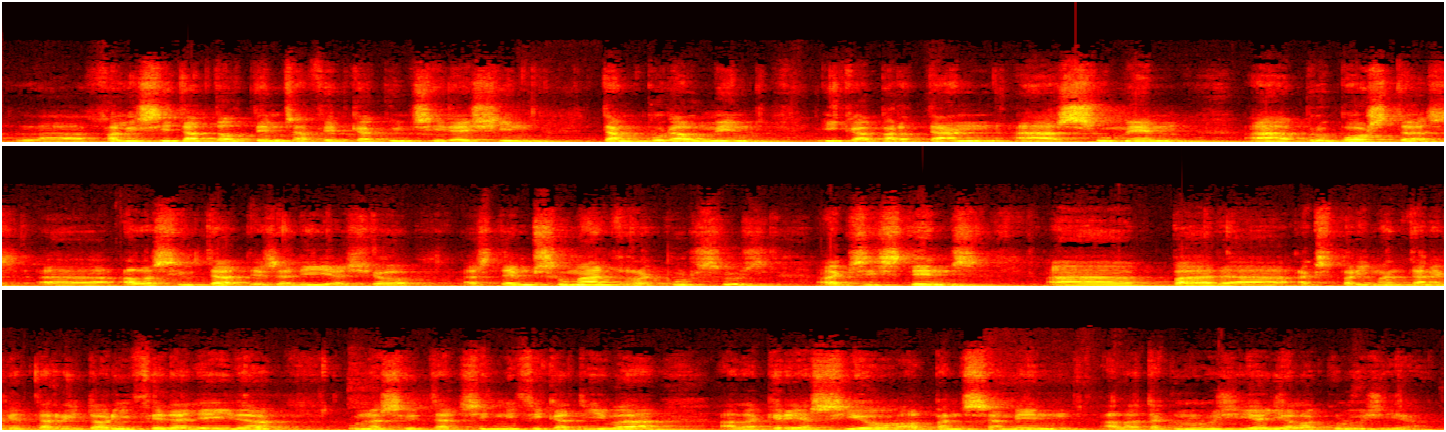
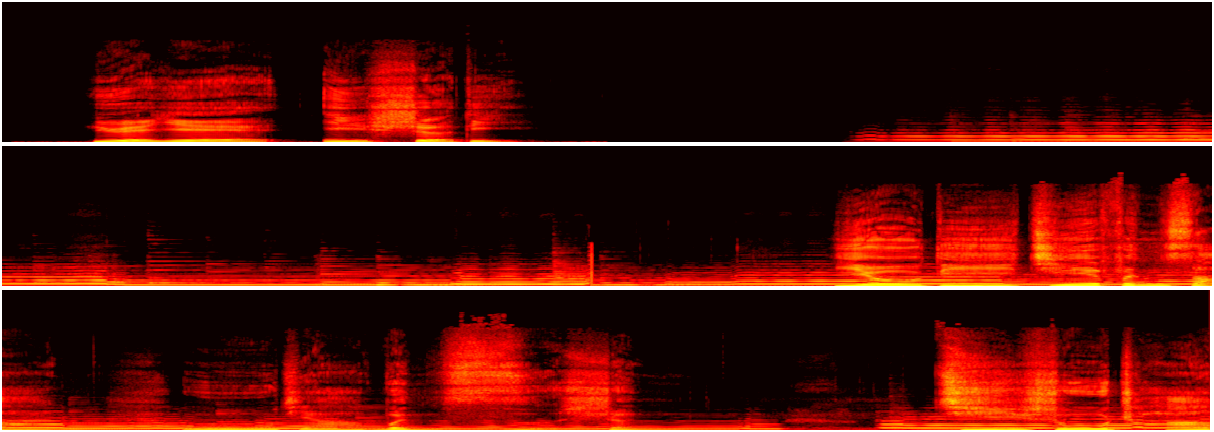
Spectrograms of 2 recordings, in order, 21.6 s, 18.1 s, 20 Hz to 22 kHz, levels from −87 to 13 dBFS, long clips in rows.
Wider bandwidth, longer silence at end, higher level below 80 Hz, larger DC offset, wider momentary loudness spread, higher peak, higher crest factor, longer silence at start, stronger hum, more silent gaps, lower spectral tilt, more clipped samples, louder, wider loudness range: second, 14 kHz vs 16 kHz; about the same, 0 s vs 0 s; first, -28 dBFS vs -54 dBFS; first, 0.4% vs under 0.1%; second, 8 LU vs 17 LU; about the same, 0 dBFS vs -2 dBFS; about the same, 16 dB vs 20 dB; second, 0 s vs 0.45 s; neither; second, none vs 3.02-4.19 s; about the same, -5 dB/octave vs -5.5 dB/octave; neither; first, -16 LUFS vs -22 LUFS; second, 2 LU vs 14 LU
